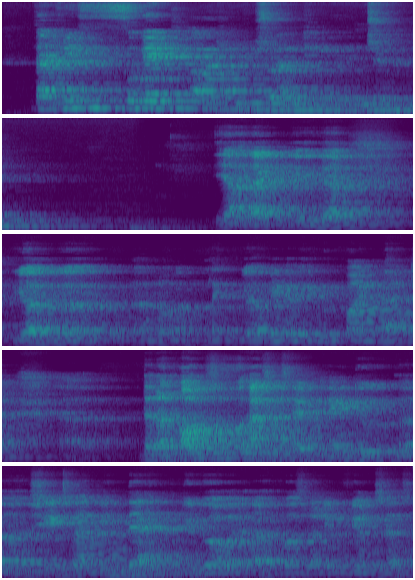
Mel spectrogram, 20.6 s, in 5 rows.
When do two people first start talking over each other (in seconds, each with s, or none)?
none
